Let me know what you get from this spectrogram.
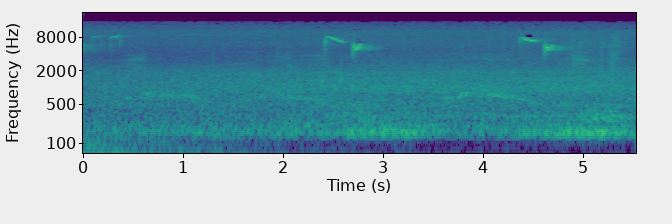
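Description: Outdoor ambience: a steady low hum with a few short, high bird chirps that fall in pitch, about two and a half and four and a half seconds in.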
